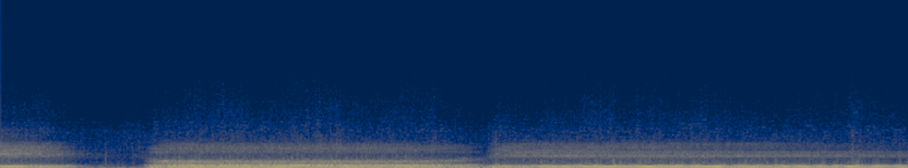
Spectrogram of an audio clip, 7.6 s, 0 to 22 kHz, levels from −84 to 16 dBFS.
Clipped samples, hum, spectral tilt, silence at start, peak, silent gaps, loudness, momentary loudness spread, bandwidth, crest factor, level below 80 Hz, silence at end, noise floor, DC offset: under 0.1%; none; -10.5 dB/octave; 0 s; -6 dBFS; none; -20 LUFS; 6 LU; 4.8 kHz; 12 dB; -40 dBFS; 0 s; -42 dBFS; under 0.1%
